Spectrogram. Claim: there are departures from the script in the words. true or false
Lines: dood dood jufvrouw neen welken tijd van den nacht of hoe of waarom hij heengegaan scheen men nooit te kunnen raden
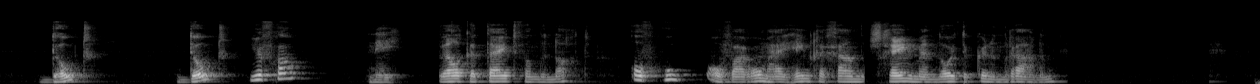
false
